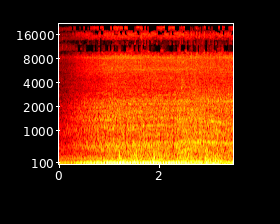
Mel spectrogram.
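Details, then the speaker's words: 1984 Porsche 944 that breaks up and won't rev above 2,500-3,000 rpm: at idle it runs perfectly, a steady even low rumble with no misses or knocks. "Start it up. Runs and idles perfect."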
